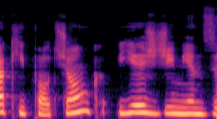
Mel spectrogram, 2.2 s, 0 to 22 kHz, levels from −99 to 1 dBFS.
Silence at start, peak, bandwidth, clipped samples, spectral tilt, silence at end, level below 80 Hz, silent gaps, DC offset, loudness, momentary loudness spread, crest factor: 0 s; -2 dBFS; 8.4 kHz; under 0.1%; -7 dB/octave; 0 s; -68 dBFS; none; under 0.1%; -19 LUFS; 7 LU; 16 dB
